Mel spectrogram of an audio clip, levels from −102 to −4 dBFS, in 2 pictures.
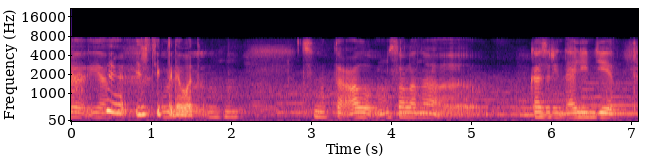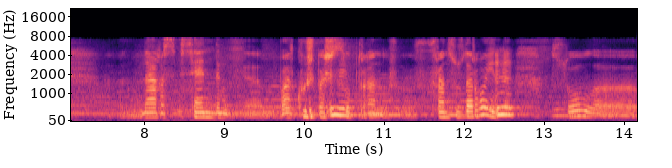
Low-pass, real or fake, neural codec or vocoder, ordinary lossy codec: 7.2 kHz; real; none; none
